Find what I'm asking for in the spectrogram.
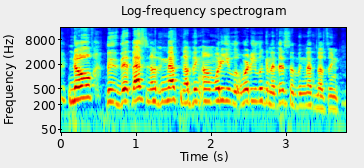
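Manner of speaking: high, stammered mock cover-up; flustered denial. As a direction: act out a hasty, repetitive brush-off. Retelling a girl hiding a secret.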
